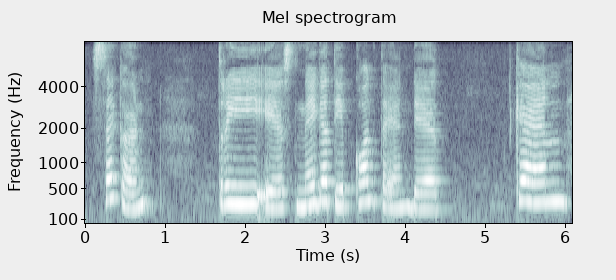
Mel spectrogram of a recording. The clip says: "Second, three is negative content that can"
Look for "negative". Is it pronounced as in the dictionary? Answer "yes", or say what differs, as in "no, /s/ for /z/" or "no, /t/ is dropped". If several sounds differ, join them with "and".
no, /f/ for /v/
